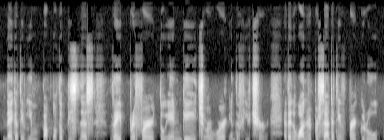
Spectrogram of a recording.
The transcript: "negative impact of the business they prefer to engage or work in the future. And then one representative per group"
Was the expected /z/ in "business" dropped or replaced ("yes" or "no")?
yes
